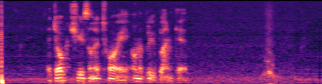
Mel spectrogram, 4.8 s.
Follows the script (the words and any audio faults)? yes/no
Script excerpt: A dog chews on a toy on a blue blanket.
no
